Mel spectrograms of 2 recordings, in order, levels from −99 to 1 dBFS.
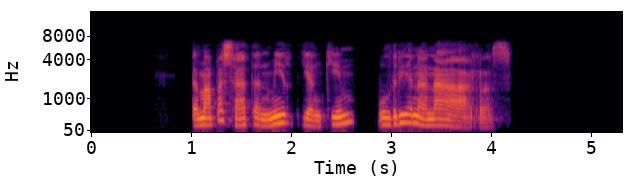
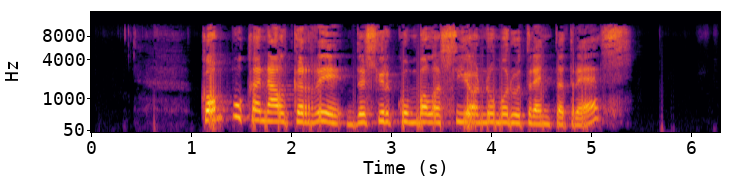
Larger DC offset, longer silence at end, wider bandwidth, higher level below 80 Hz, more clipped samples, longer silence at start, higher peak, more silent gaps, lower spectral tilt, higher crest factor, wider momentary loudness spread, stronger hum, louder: neither; first, 1.15 s vs 0.9 s; second, 7.4 kHz vs 11.5 kHz; second, -76 dBFS vs -56 dBFS; neither; about the same, 1 s vs 1.1 s; second, -18 dBFS vs 0 dBFS; first, 2.66-2.84 s vs none; first, -4.5 dB/octave vs -3 dB/octave; about the same, 18 dB vs 20 dB; first, 11 LU vs 6 LU; neither; second, -33 LUFS vs -20 LUFS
